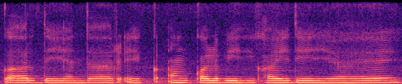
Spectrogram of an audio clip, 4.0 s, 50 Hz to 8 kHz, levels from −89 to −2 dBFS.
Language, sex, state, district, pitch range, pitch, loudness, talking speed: Punjabi, female, Punjab, Kapurthala, 190-205 Hz, 195 Hz, -15 LUFS, 150 wpm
